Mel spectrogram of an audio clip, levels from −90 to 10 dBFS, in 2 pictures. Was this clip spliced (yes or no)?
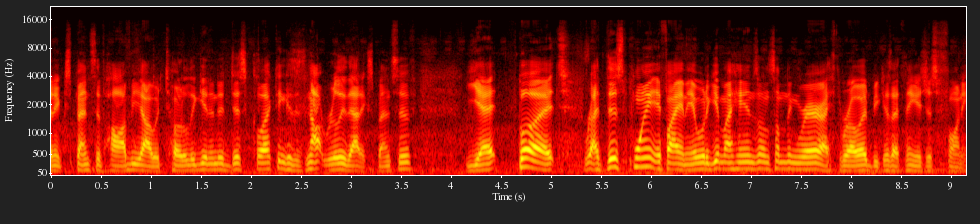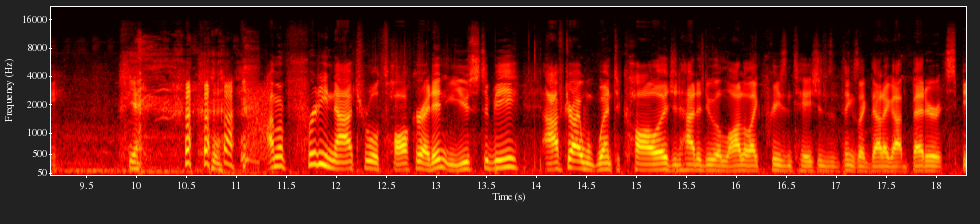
yes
